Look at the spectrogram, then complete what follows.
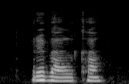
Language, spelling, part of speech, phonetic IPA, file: Polish, rywalka, noun, [rɨˈvalka], LL-Q809 (pol)-rywalka.wav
